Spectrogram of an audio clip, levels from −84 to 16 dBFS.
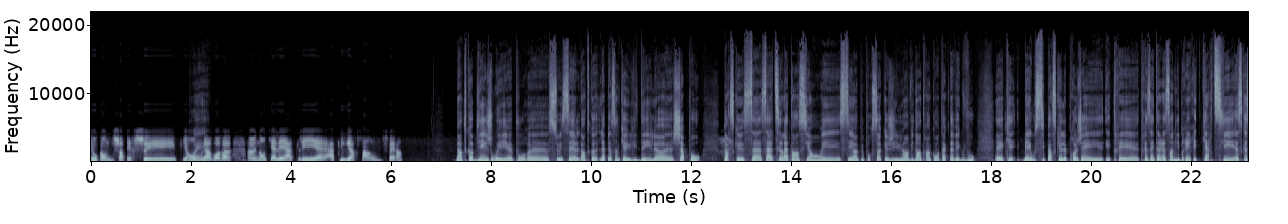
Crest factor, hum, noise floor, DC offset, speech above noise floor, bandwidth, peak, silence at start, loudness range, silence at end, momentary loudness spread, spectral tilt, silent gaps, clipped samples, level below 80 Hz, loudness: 18 dB; none; -64 dBFS; under 0.1%; 44 dB; 19.5 kHz; -2 dBFS; 0 s; 2 LU; 0 s; 5 LU; -4.5 dB/octave; none; under 0.1%; -42 dBFS; -21 LUFS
